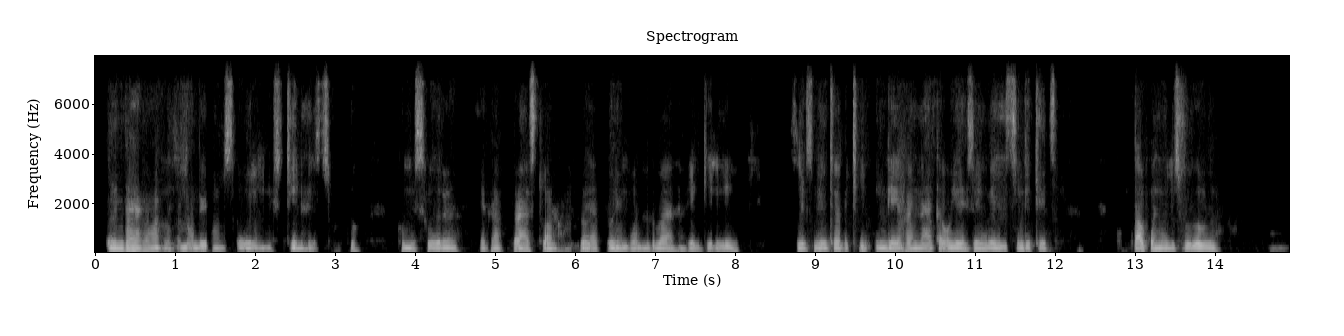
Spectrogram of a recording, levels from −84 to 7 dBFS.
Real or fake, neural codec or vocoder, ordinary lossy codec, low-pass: fake; codec, 16 kHz in and 24 kHz out, 0.6 kbps, FireRedTTS-2 codec; Opus, 16 kbps; 7.2 kHz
